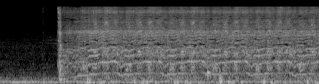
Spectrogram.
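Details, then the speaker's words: Mitsubishi Adventure gasoline 4G63 cranking during a compression test: uneven cranking with a loud clatter and no clean catch; cylinder 4 reads only 40–50 psi from a cracked head gasket, so no start and it needs an overhaul. "Pakita mo nasa 50 40 to 50 lang yung kanyang PHI sa number four. Ah problema talaga guys is yung kanyang solid gasket bitak. So kaya hindi aandar."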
